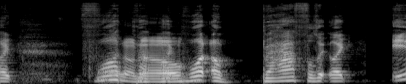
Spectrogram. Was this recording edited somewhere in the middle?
no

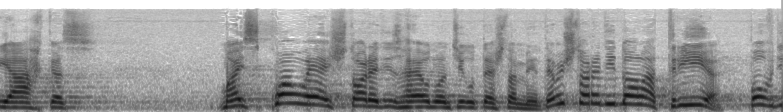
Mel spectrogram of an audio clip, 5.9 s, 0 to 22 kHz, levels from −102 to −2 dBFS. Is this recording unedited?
yes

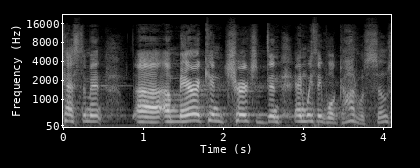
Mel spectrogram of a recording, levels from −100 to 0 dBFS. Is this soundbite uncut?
no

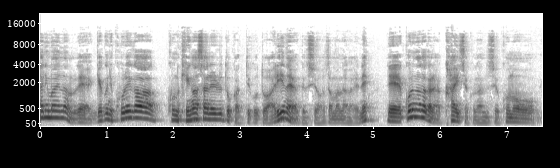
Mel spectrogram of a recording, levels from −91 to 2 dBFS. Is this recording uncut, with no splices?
no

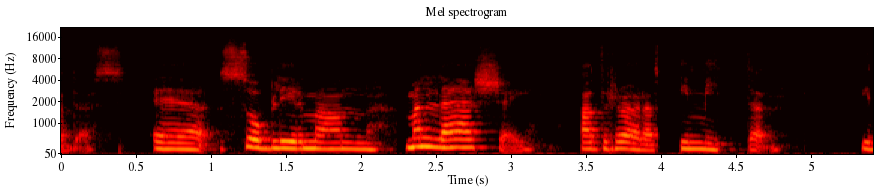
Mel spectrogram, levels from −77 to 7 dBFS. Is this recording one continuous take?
no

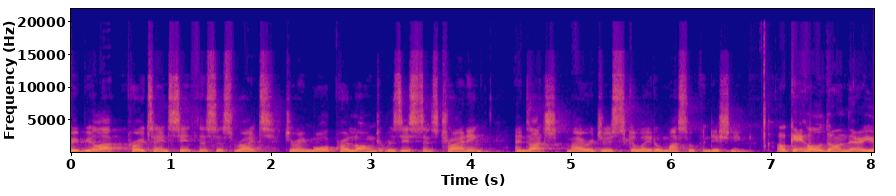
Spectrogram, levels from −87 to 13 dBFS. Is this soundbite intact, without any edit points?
no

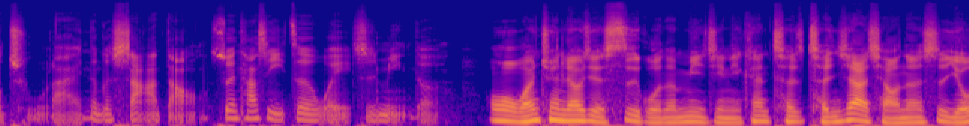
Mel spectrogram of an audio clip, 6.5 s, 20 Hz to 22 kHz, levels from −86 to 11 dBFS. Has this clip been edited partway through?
no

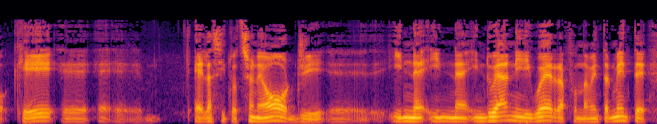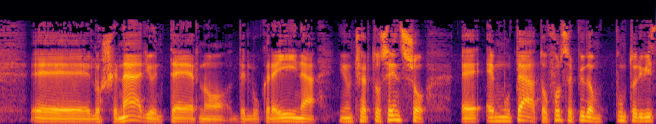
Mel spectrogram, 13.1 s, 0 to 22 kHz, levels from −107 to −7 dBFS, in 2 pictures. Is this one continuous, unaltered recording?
yes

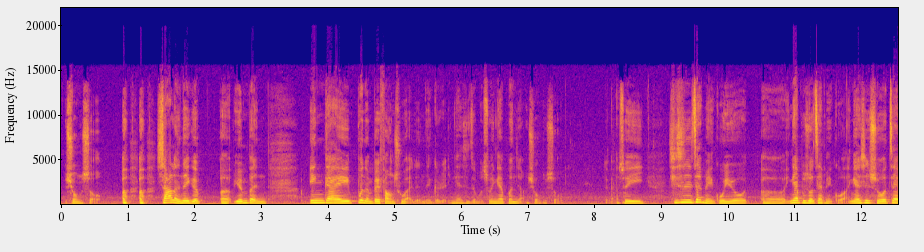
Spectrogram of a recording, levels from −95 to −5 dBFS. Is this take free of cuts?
no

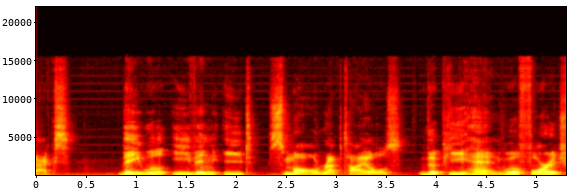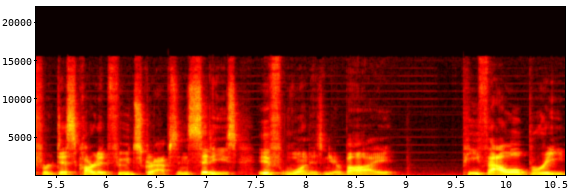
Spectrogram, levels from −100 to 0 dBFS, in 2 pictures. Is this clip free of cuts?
no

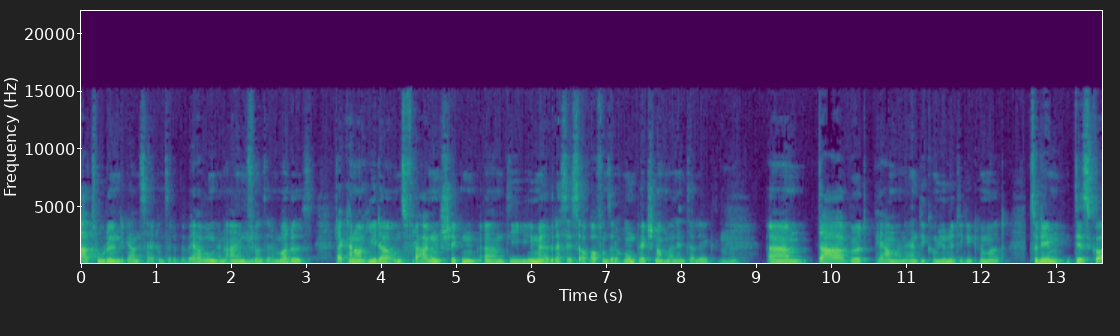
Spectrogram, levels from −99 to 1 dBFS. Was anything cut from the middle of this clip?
yes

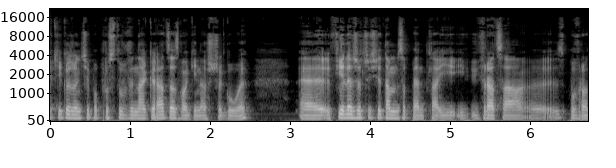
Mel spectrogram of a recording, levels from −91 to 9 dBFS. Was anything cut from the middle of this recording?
yes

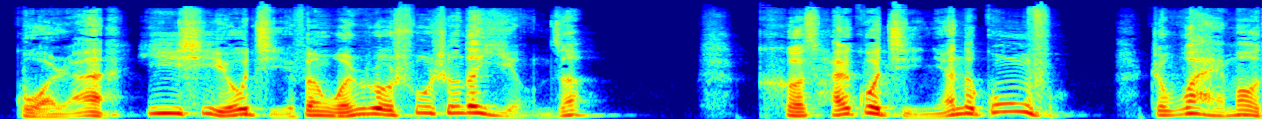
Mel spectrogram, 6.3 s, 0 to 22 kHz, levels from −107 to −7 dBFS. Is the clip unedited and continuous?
yes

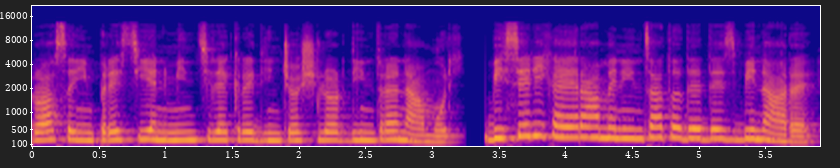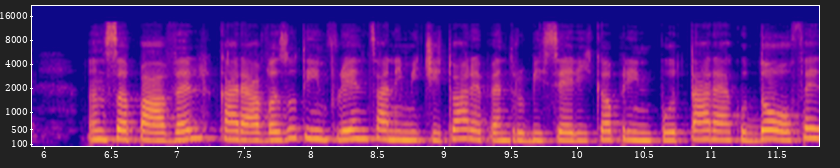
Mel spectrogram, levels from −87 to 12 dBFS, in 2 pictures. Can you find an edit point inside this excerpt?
yes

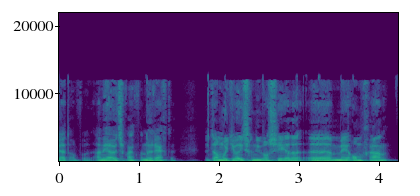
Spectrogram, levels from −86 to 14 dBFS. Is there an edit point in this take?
no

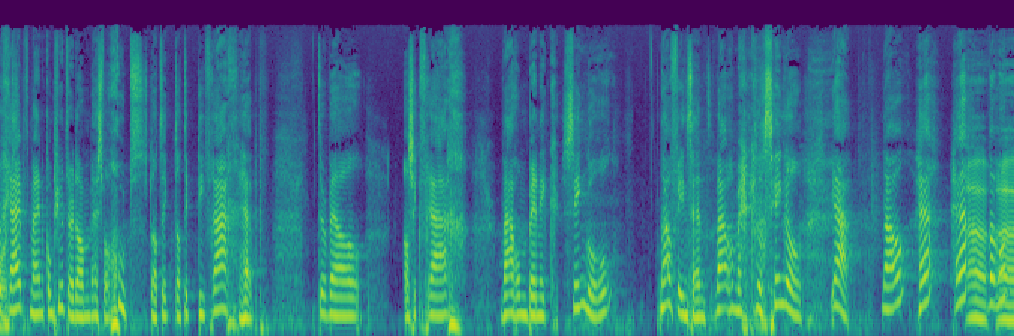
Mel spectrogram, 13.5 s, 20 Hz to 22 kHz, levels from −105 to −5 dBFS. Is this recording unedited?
yes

